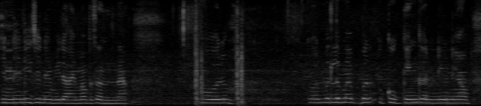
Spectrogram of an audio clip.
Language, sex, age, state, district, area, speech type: Dogri, female, 18-30, Jammu and Kashmir, Jammu, rural, spontaneous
